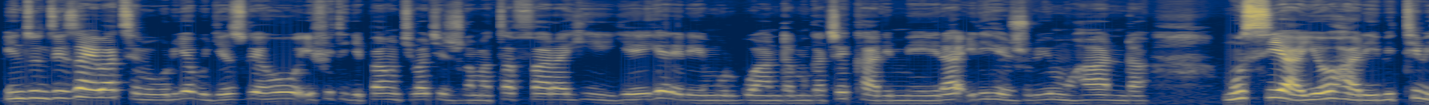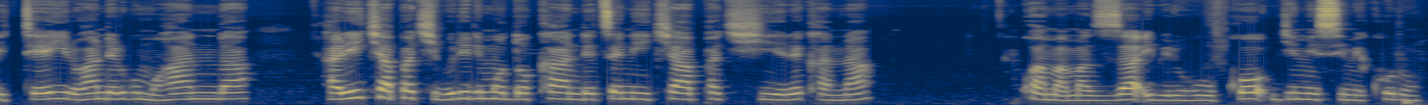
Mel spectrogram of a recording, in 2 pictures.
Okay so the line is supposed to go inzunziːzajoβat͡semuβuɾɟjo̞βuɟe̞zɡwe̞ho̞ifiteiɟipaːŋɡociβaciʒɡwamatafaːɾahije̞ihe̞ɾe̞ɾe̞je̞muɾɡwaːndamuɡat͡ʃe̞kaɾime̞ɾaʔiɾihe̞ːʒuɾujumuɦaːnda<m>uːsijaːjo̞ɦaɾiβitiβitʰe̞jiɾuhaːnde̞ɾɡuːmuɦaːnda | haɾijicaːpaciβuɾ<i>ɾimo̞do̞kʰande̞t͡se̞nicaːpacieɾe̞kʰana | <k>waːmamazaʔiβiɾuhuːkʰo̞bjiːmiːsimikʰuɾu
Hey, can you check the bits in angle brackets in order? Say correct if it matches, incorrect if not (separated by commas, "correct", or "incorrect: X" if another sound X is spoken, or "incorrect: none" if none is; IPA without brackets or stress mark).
correct, correct, correct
